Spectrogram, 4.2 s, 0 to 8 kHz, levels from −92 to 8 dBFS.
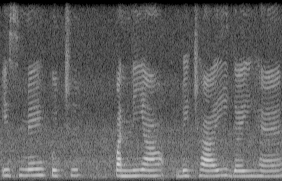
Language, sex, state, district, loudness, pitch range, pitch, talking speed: Hindi, female, Haryana, Jhajjar, -20 LUFS, 240-260 Hz, 250 Hz, 85 wpm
